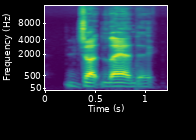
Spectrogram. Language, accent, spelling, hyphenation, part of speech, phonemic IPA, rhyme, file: English, US, Jutlandic, Jut‧land‧ic, adjective / proper noun, /d͡ʒʌtˈlændɪk/, -ændɪk, En-us-Jutlandic.ogg
- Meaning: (adjective) Of or pertaining to Jutland; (proper noun) Any of the dialects of Danish spoken in Jutland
